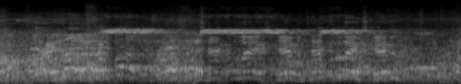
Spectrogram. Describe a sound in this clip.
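Shoes squeak on a wrestling mat.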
